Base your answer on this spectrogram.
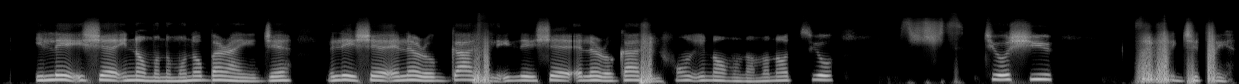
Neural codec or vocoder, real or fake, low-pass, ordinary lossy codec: codec, 24 kHz, 0.9 kbps, WavTokenizer, large speech release; fake; none; none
